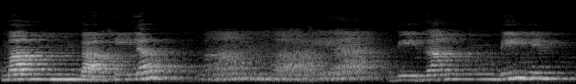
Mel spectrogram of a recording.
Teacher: یہ اس کی مثال ہے, جیسے چھوٹا سا میم بنا ہوگا, جب بھی نون ساکن کے بعد با آئے گا تو یہاں آدھا غنہ ہوتا ہے. مم بخیلا بذنبہم.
